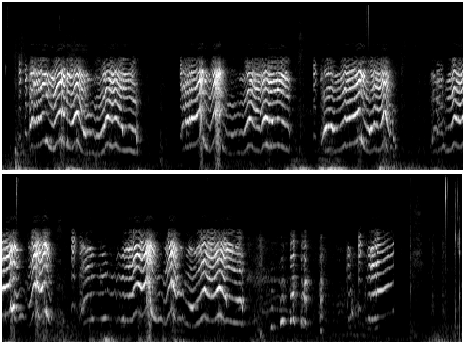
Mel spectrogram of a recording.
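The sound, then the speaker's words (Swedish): A dog makes strange whimpering sounds: many high, wavering whines in bursts, some drawn out and some short, with brief pauses between them and no talking. “Det är en hund som försöker säga något.”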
